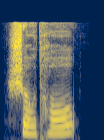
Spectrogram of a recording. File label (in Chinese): "手头", Chinese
